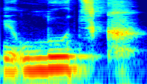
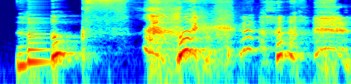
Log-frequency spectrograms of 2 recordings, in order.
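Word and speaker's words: Луцьк: It's I've so noticed that even the name of my native city, Lutsk, is very difficult to pronounce, and many people say looks like, but it's not.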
